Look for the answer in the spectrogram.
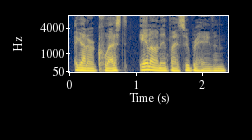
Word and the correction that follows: Superheaven: Superheaven? I thought it was Superhaven. Superheaven. Wow, I've been saying that wrong for years.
